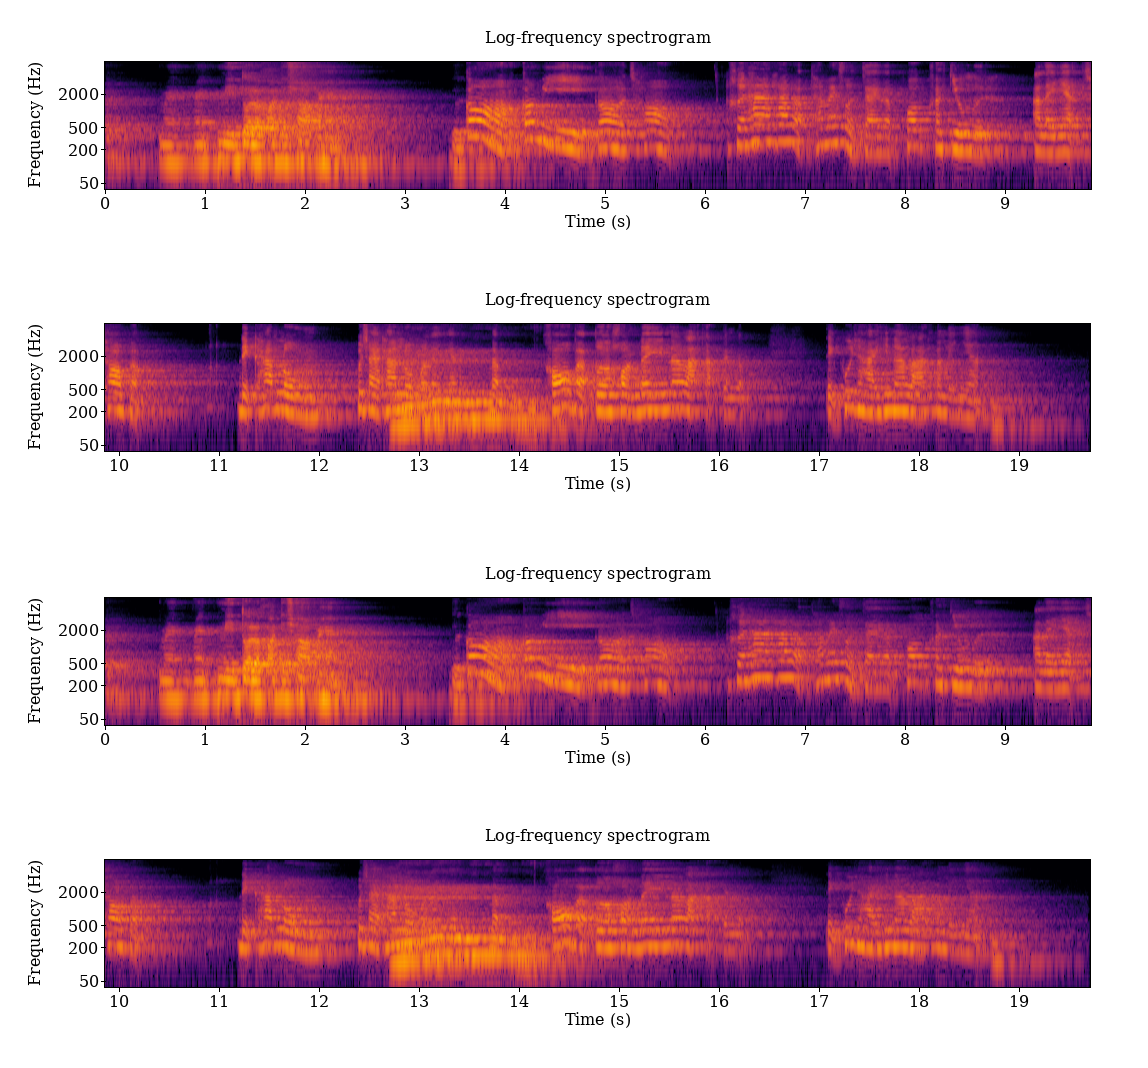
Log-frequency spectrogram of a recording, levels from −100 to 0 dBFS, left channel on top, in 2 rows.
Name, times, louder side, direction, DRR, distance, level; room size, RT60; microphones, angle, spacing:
voice 1, 0.5-2.4 3.5-3.6 12.7-14.2 18.7-18.8, right 1 dB, 40° right, 0 dB, 1.9 m, -29 dB
voice 2, 3.6-5.7 6.2-9.0 9.3-10.3 11.2-12.1 12.4-13.9 14.3-16.3 17.1-18.7, left 2 dB, 55° left, 5 dB, 1.1 m, -32 dB
18.5 x 10.5 x 5.5 m, 2.2 s
head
